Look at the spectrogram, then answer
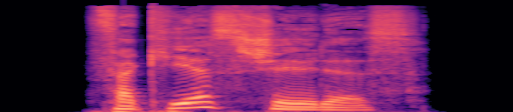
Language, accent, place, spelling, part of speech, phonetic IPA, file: German, Germany, Berlin, Verkehrsschildes, noun, [fɛɐ̯ˈkeːɐ̯sˌʃɪldəs], De-Verkehrsschildes.ogg
- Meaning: genitive singular of Verkehrsschild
